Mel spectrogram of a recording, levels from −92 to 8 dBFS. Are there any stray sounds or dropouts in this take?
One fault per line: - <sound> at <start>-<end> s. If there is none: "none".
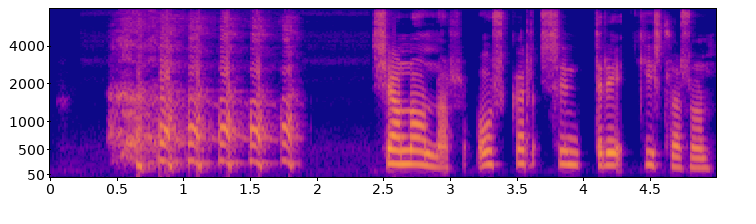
- laugh at 0.4-2.0 s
